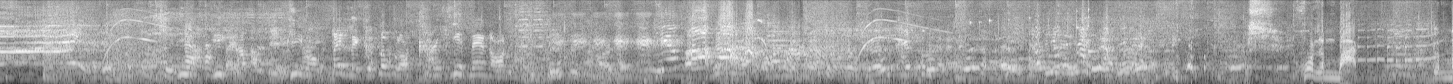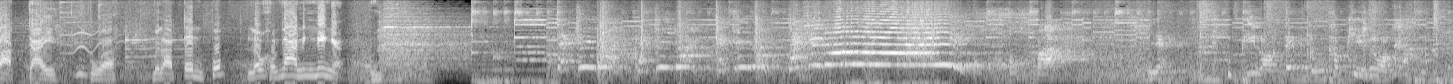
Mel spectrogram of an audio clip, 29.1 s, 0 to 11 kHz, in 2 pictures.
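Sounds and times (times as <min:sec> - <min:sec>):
group of people chattering: 0:00.7 - 0:18.3.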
